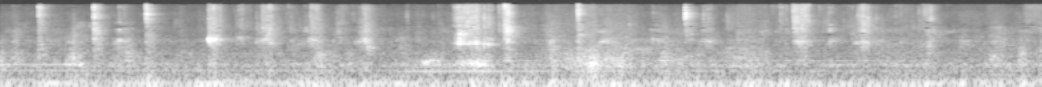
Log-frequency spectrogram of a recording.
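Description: Faint, irregular crisp crunches and clicks of tough raw winter napa cabbage being chewed.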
